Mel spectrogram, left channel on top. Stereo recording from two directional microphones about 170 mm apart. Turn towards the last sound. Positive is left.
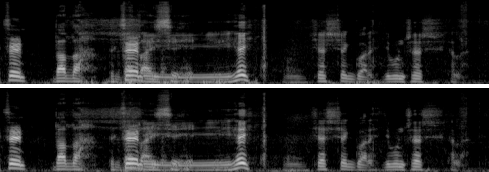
turn(degrees=15)  # may be behind; listen again after turning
